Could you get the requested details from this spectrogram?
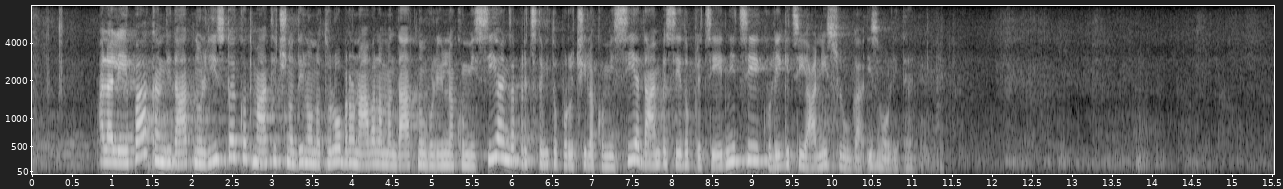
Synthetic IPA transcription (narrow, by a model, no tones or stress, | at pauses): ʋaːlaljeːpakand̪id̪aːt̪nɔliːst̪ɔjɛkɔt̪maːt̪it͡ʃnɔd̪eːlɔwnɔt̪ɛloːbɾawnaːʋalamand̪aːt̪nɔʋɔlilnakɔmisiːjainzapɾɛt̪st̪aʋiːt̪ɛwpɔɾɔt͡ʃiːlakɔmisiːjɛd̪aːjmbɛseːd̪ɔpɾɛt̪seːd̪nit̪sikɔleːɡit̪sijaːnisluːɡa̰ʔizʋoːlit̪ɛ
